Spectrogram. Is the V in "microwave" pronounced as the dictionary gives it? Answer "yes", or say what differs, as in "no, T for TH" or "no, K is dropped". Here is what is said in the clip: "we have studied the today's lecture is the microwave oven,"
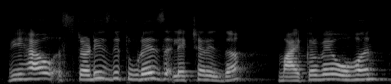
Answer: no, V is dropped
